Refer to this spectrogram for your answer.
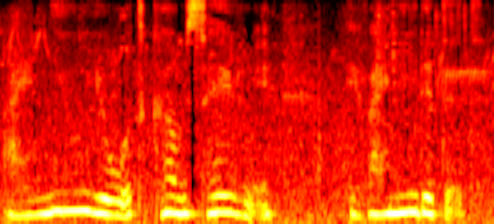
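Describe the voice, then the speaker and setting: A woman's voice: medium pitch, steady tone, slow, dark tone, slight background noise, close to an everyday voice. An actress playing a brave, fond middle-aged warrior mother in a fantasy audio drama. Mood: weak, fond.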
